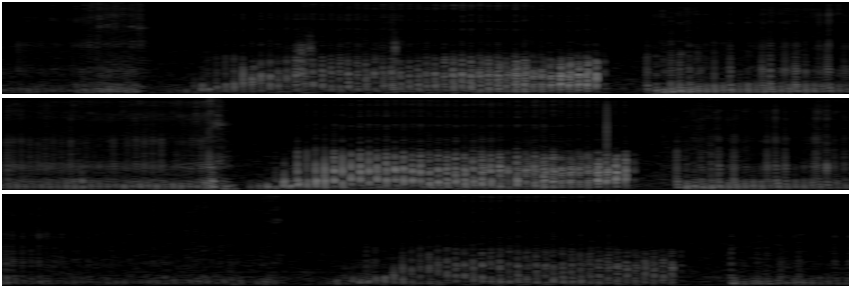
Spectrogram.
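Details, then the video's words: A pet cat snoring: a low, rough, rapidly pulsing rumble in long breath phases of about two seconds, each ending in a brief quiet gap before the next swell. The room is otherwise quiet. "My snoring cat"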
